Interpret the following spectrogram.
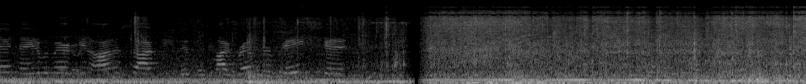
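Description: Voices in the background over a steady low hum. About halfway through, the sound changes suddenly to a loud, steady rushing noise.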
